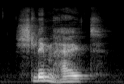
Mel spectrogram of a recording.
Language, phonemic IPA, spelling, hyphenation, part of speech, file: Dutch, /ˈslɪm.ɦɛi̯t/, slimheid, slim‧heid, noun, Nl-slimheid.ogg
- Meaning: 1. cleverness, smartness, ingenuity 2. wrongness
